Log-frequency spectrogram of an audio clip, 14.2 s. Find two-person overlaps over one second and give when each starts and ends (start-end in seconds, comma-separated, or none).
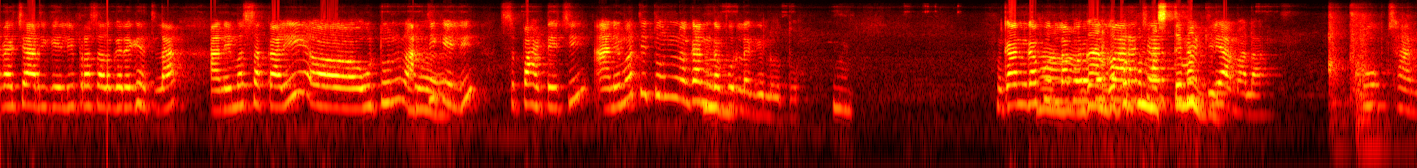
10.6-12.3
